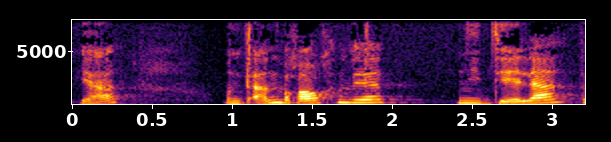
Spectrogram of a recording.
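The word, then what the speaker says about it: Nidela (неделя): Ja, Nidela wird mit zwei Je geschrieben, Nidela. Das erste Je wird aber wie I ausgesprochen, weil es unbetont ist.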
